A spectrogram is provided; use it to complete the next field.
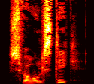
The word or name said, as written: svovlstik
